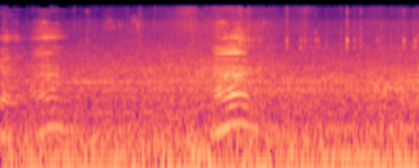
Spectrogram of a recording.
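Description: Car engine and road noise heard from inside the cabin while driving, a steady low rumble.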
